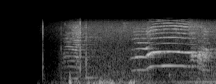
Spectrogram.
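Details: Male five-year-old blue Neapolitan Mastiff, a rescued stray found and taken to a shelter, now seeking adoption; after a sharp click, a long high whine swells, arching up then gently falling, over steady background hiss.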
